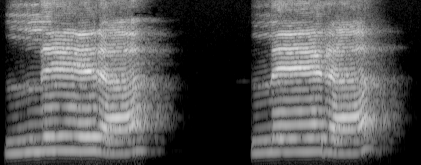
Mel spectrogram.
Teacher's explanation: That's a flap T, so it's like a really, really light D.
